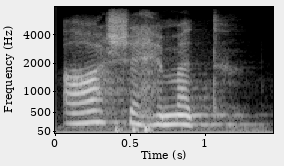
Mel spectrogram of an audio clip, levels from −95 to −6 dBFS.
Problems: constant background noise, echo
